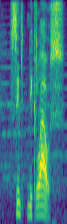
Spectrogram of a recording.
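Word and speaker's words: Sint Nicolaas: Now, in Dutch, St. Nicholas is pronounced Sint Nicolaus, which evolved into a nickname, Sinterklaas.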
